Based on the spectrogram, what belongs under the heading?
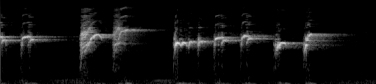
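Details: Greater green leafbird from Banyuwangi, on a master recording meant to raise other leafbirds' excitement, with bebeci sounds mixed in: varied whistled phrases, short clear notes, buzzy bursts and a string of warbled, rising and falling notes.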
